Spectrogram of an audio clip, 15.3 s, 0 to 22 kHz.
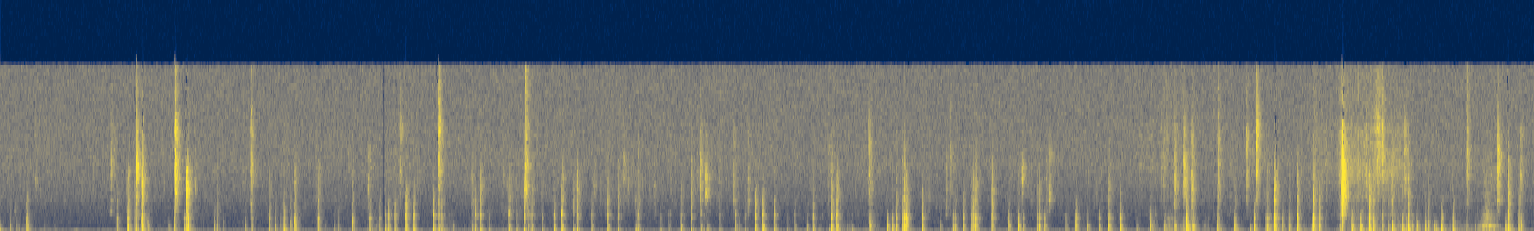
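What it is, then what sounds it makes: Cardboard crayon box tapped and scratched. Long painted fingernails of both hands tap and scratch rapidly on a large shrink-wrapped Crayola 120-crayon cardboard box, which lies flat on a wooden table, hollow and full of crayons. The result is a steady patter of short, dry clicks with a hollow, low-heavy thud beneath and bright scratchy edges on the sharper taps.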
